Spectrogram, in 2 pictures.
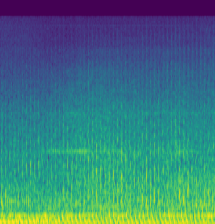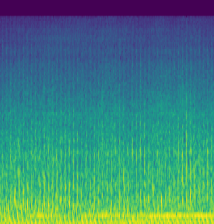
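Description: vehicle, helicopter rotor noise

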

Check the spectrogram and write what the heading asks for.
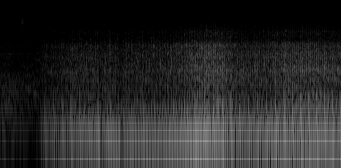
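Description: vehicle, aircraft engine

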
